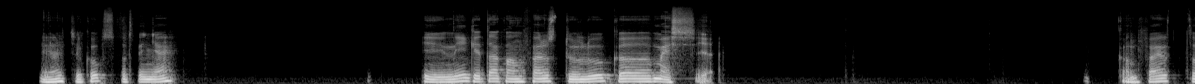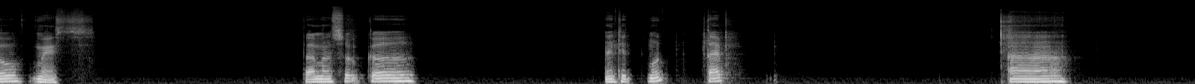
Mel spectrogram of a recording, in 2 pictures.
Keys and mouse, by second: 2.1 Tab, 3.2-4.6 middle drag, 6.7-8.3 right drag, 10.0-12.3 right drag, 13.5-14.7 middle drag, 19.1 Tab, 22.0 a.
